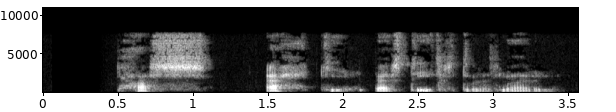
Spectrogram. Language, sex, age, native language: Icelandic, male, 20-29, Icelandic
